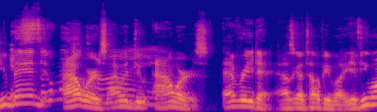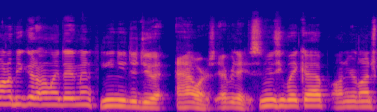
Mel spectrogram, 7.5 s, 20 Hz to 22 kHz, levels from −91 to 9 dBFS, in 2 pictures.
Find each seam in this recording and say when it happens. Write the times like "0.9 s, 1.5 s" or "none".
none

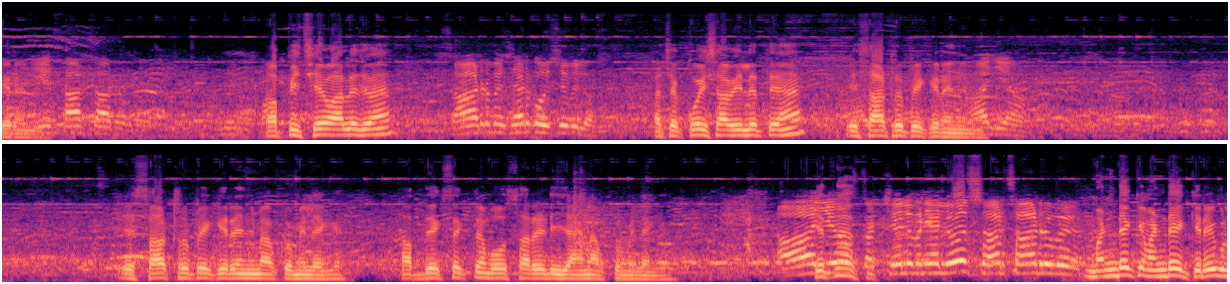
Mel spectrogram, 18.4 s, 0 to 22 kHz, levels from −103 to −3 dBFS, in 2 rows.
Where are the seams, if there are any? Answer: none

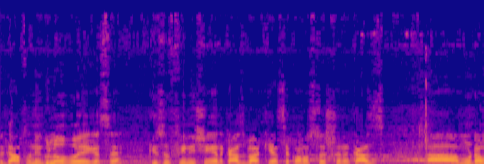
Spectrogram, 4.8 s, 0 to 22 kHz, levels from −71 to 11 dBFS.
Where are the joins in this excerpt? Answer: none

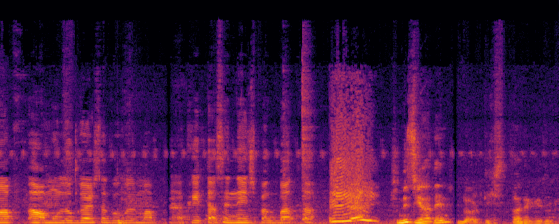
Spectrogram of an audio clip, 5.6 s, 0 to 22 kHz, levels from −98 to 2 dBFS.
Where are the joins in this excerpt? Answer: 1.7 s, 4.6 s

